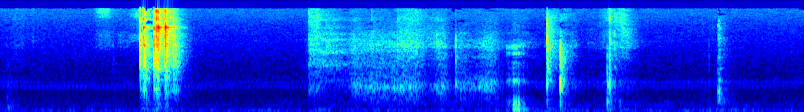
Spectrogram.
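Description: Handling noise from a fountain pen and a paper notebook. One sharp rustle or knock comes a little under a second in, then about a second of rustling, then a few small clicks.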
